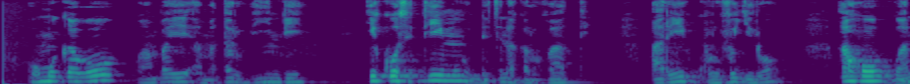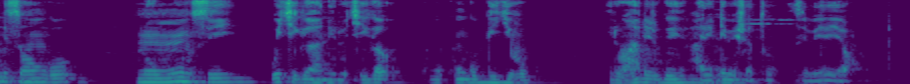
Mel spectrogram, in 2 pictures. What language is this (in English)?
Kinyarwanda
